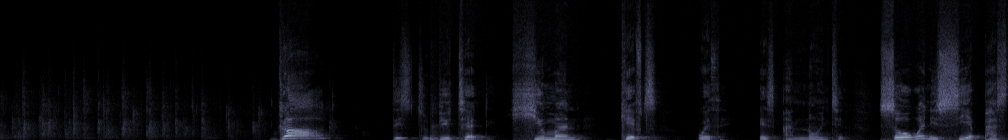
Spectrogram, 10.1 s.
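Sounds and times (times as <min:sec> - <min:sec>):
audience clapping: 0:00.0 - 0:03.9
speech: 0:02.8 - 0:10.0.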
